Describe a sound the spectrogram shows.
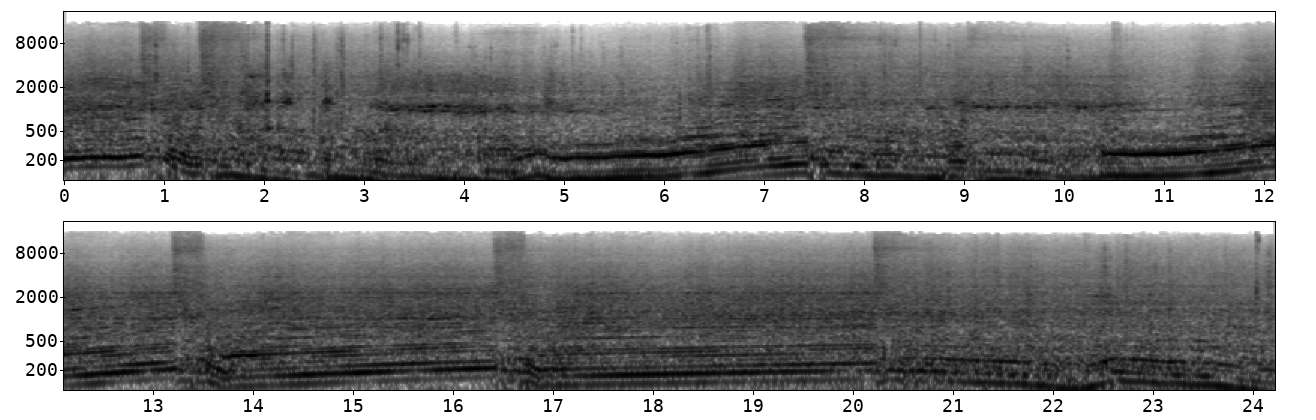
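Rain patters on a car's windscreen.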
